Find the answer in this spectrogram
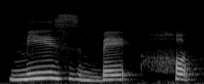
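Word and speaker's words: מזבחות: E a segunda palavra, Mizbehot. Mizbehot. Percebe que a gente pronuncia o zain aqui, né?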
